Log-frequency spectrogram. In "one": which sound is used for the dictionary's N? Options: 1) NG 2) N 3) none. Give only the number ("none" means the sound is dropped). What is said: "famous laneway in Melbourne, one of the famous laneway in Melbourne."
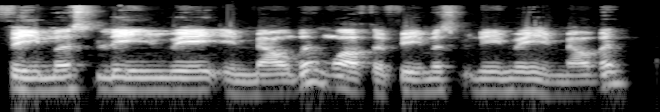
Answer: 3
